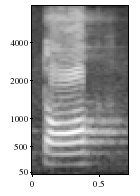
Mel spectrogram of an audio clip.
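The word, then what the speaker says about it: talk: यहां यहां देखिए एल के बाद के आया तो एल क्या है? साइलेंट है। क्या हो जाएगा? योक टॉक वॉक चॉक।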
